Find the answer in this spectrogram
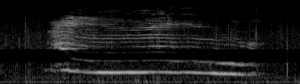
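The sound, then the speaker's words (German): A person does a drawn-out, wavering meow imitation lasting about two seconds, moderately loud, with no talking around it. “Katze?”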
